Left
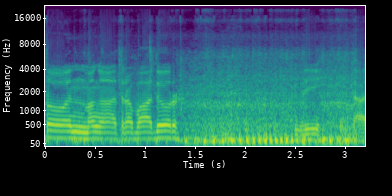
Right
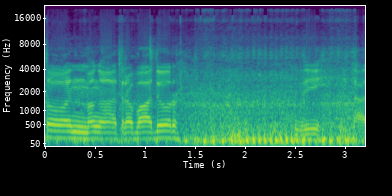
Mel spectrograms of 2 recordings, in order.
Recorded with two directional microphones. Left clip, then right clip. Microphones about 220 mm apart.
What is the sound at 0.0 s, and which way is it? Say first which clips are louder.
Speech: even; 20° left (ahead or behind).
